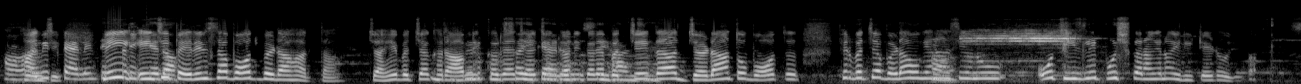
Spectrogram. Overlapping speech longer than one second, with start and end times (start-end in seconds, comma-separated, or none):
4.3-6.5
